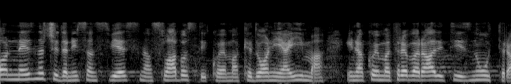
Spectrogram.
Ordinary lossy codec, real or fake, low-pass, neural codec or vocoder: none; real; 7.2 kHz; none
